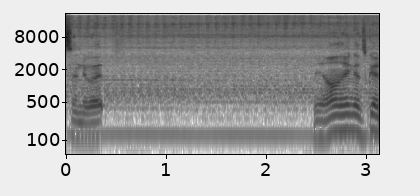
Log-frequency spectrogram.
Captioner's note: machine hums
